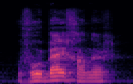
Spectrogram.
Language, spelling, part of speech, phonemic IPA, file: Dutch, voorbijganger, noun, /vorˈbɛiɣɑŋər/, Nl-voorbijganger.ogg
- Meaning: passer-by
